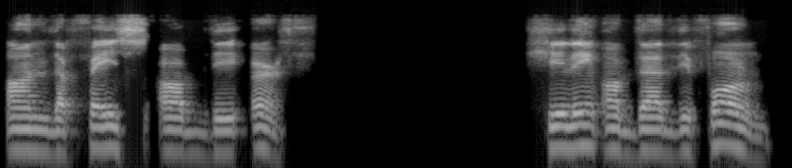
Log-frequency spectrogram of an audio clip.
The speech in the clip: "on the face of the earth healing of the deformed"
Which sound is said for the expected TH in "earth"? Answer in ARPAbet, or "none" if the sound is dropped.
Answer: TH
